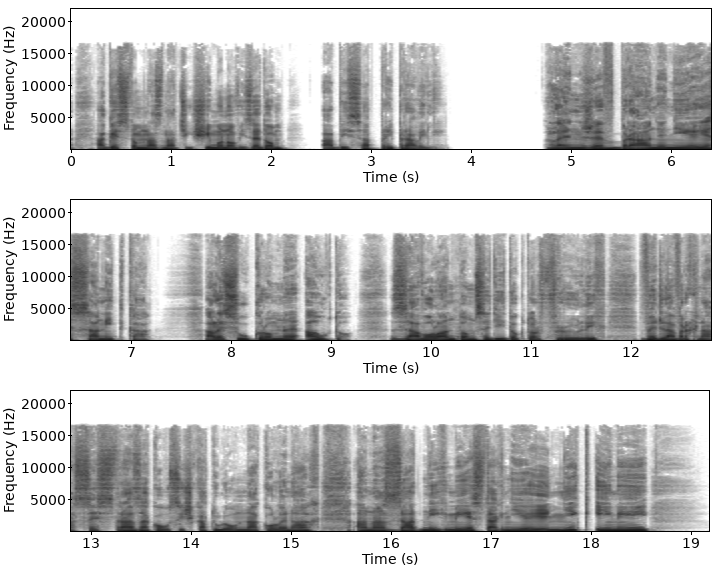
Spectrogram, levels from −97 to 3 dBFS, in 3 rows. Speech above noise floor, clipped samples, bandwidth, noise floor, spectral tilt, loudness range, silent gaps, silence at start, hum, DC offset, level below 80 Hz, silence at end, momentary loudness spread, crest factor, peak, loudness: 27 dB; under 0.1%; 17 kHz; -44 dBFS; -5 dB/octave; 4 LU; 3.82-4.65 s; 0.05 s; none; under 0.1%; -52 dBFS; 0.6 s; 9 LU; 16 dB; -2 dBFS; -17 LUFS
